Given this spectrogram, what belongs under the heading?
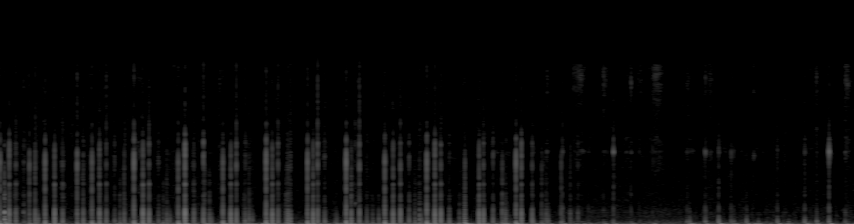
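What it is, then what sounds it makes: Wooden die tapped and scratched. Long nails rapidly tap and scratch the faces of a hand-sized solid light wooden die with dark painted pips, held in both hands. Dense, dry clicks that die away almost instantly sit over a steady low rumble. In the last third the taps turn sparser and softer as scratching comes through more.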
